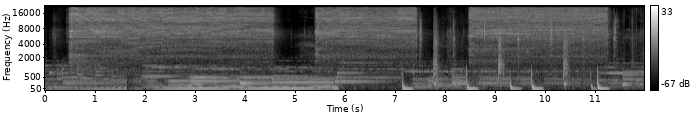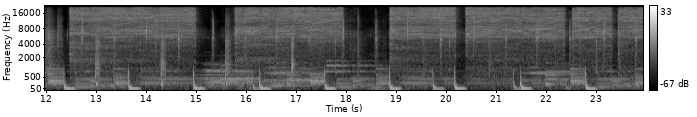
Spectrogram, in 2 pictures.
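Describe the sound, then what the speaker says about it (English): Spray glue hissing from an aerosol can onto a 1:32 scale model railway layout, a long continuous spray followed by a series of short bursts with brief pauses, close and loud. "Allows me just to put a bit of spray glue on the area that I need"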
